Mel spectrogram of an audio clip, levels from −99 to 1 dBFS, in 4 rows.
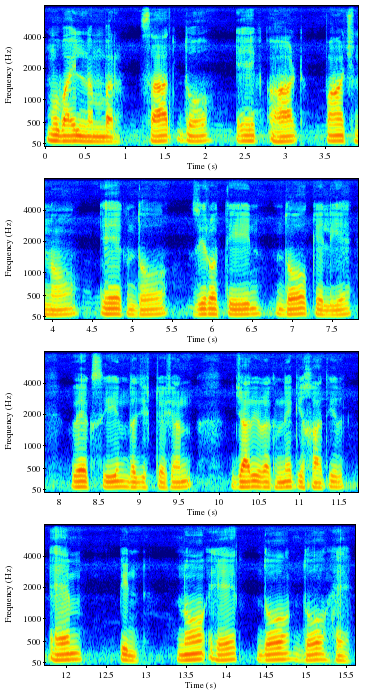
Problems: none marked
